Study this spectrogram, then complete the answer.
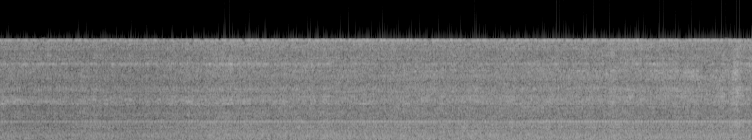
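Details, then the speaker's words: Outdoor air conditioning unit before fitting spring-rubber anti-vibration legs; very noisy steady humming drone with faint uneven throb as fan and compressor speed up, slight vibration felt. Cause not confirmed. "so terribly noisy I can feel slight very slight vibration but all together noise over there"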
